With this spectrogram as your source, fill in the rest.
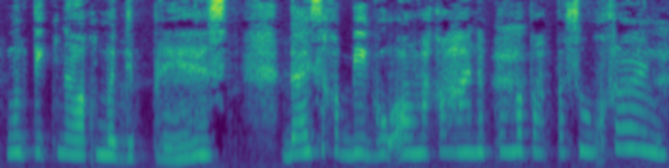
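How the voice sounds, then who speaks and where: A woman's voice: sits high, normal speed, natural voice. An actress playing a cheerful, sincere woman confiding in her best friend in a radio drama.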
